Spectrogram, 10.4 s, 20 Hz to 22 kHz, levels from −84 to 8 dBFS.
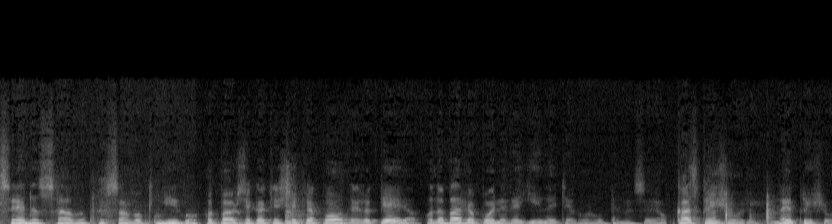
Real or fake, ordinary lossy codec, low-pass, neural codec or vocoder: fake; MP3, 64 kbps; 14.4 kHz; autoencoder, 48 kHz, 32 numbers a frame, DAC-VAE, trained on Japanese speech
